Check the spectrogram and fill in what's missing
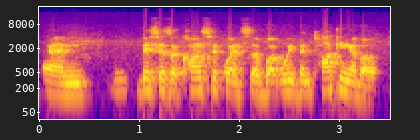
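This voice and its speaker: Chilean man, 50s, Spanish-accented English, tense bright tone, halting earnest guest on a dull call line. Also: on the high side, steady tone. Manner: halting, clears his throat often. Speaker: guest speaker on a group call.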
